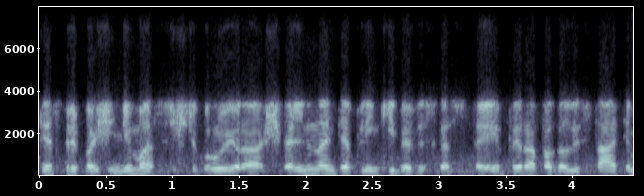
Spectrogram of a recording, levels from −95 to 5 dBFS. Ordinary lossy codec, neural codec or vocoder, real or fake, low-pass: Opus, 24 kbps; none; real; 7.2 kHz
